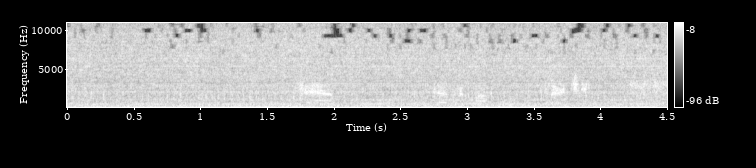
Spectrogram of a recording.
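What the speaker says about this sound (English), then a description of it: "Helicopter." Helicopter rotor drone in a combat video game with a K-50 attack helicopter nearby, a steady low throbbing roar filling the whole stretch under speech.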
